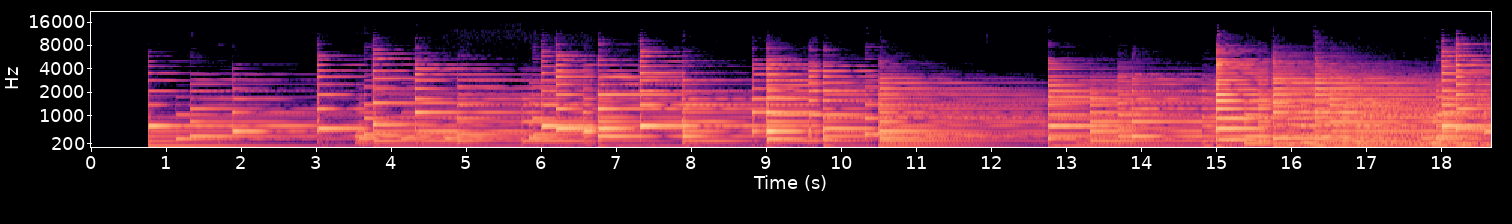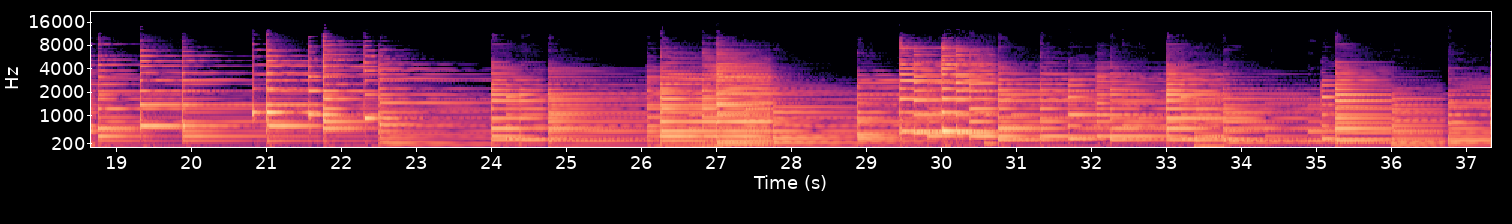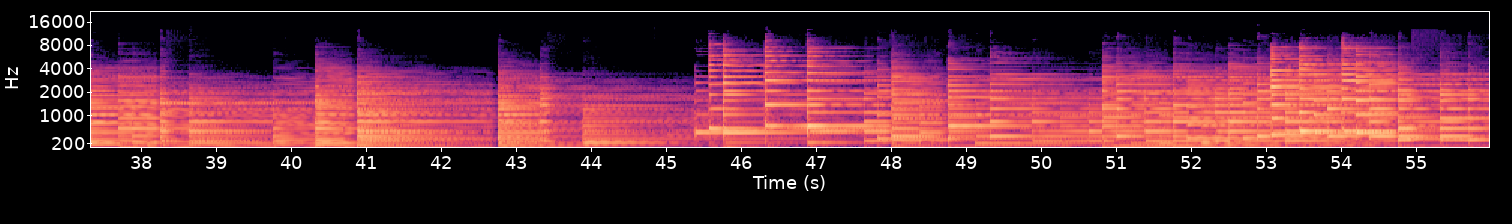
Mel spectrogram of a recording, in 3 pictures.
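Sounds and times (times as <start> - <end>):
piano in D-flat: 0.8 - 55.9.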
